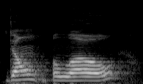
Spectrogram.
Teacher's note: drop that t so you don't take a pause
